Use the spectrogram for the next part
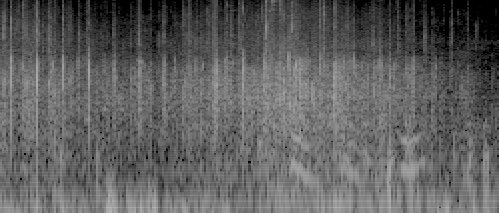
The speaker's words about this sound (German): Ein Applaus bitte.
